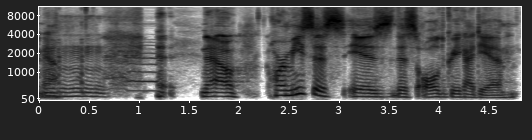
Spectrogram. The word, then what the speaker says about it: hormesis: fail what what is tell me what um hormesis is it sounds like a greek character in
